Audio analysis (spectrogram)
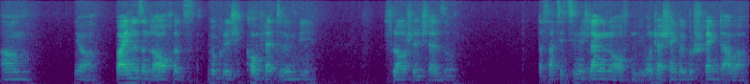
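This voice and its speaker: A man with a fairly low pitch talks at a fairly slow pace in a flat monotone, leaving long, frequent pauses. His loudness swings widely, with audible room echo and light background noise. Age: 20s. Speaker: vlogger. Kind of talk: video diary; casual vlog chat. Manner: hesitant, many fillers. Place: home room. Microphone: webcam.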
